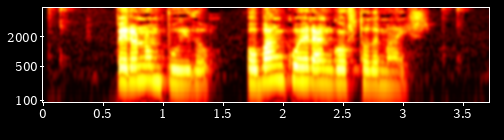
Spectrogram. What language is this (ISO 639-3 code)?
glg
